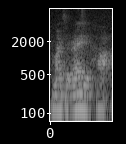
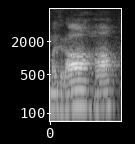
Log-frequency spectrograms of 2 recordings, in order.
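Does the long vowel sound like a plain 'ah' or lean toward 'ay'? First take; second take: ay; ah. First: The long vowel leans toward an 'ay' sound. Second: The long vowel is a plain open 'ah'. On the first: The speaker calls it right. "twist your voice in pronouncing the alif and incline the alif towards the letter ya" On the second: The speaker calls it wrong. "you are not saying majraha"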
